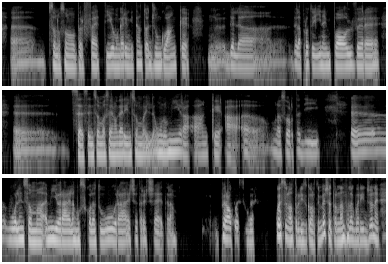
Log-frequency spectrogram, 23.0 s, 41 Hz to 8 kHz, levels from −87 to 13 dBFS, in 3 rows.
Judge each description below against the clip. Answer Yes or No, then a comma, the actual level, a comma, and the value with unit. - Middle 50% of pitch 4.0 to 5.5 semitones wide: No, narrow, 2.6 semitones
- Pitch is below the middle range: No, medium, 155 Hz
